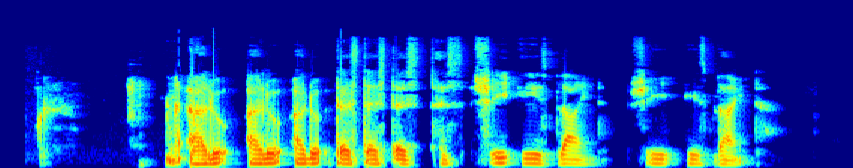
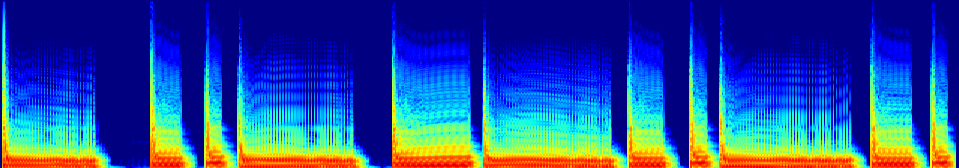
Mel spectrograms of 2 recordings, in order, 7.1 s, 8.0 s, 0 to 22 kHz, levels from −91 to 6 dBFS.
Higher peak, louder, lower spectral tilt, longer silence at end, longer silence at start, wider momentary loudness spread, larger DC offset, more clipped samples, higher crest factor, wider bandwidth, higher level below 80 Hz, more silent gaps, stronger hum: about the same, 0 dBFS vs 0 dBFS; second, -16 LUFS vs -8 LUFS; second, -7.5 dB/octave vs -11 dB/octave; first, 0.75 s vs 0.05 s; first, 0.3 s vs 0 s; first, 18 LU vs 4 LU; neither; second, under 0.1% vs 4%; first, 16 dB vs 6 dB; first, 9 kHz vs 4.2 kHz; second, -46 dBFS vs -10 dBFS; neither; neither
